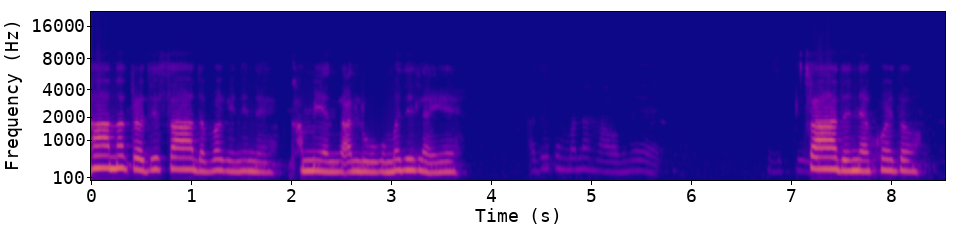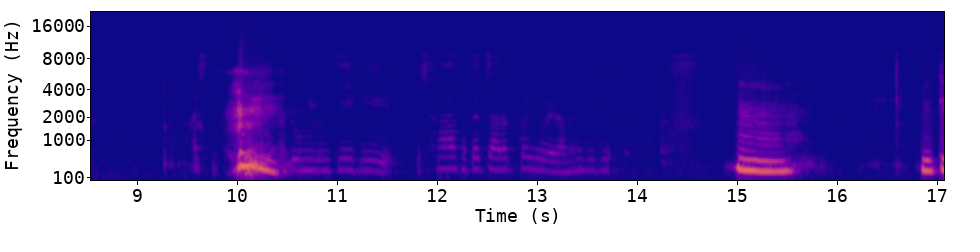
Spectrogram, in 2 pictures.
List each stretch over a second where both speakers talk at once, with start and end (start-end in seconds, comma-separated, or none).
none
